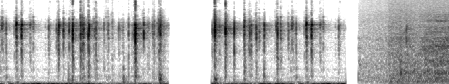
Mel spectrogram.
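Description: Computer keyboard typing sound effect: two runs of rapid key clicks with a short break just before the midpoint, then a faint hiss near the end.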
